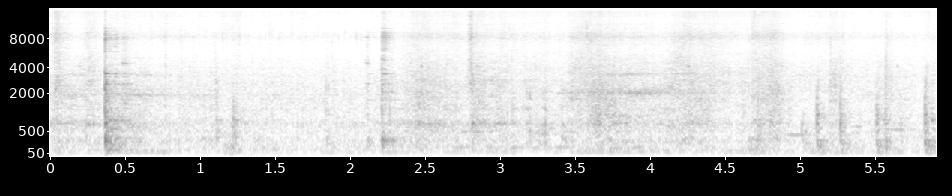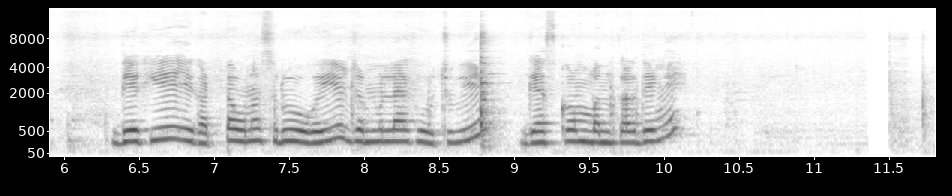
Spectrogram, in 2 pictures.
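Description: A silicone spatula scrapes and stirs a thick coconut mixture in a nonstick pan.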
